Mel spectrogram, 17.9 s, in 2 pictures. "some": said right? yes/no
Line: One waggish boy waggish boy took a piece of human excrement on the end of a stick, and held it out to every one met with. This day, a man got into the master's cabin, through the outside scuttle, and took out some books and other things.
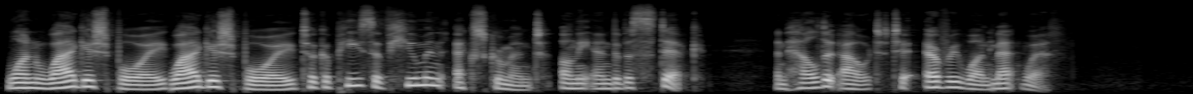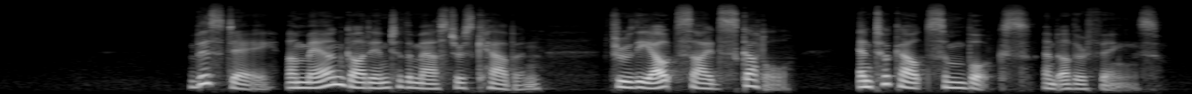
yes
